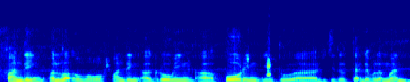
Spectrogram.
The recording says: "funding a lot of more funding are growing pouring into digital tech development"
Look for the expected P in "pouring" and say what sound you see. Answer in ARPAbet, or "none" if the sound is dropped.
P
